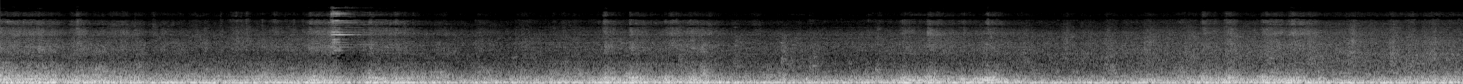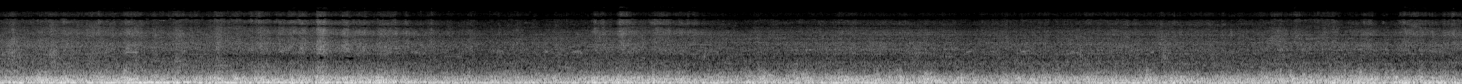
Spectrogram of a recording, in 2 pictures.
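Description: Union Pacific freight cars rolling past: a steady heavy rumble of steel wheels on rail. A brief high squeal comes about three seconds in.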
